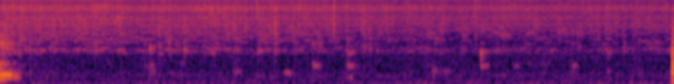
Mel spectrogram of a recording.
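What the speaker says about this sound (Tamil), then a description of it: "சேர்த்துட்டு நல்லா வதக்கி விட்டுருங்க பச்சை வாடை போகிற அளவுக்கு" Ginger and garlic sauté in a pan for vegetable kurma, a continuous close bright sizzle with occasional faint scrapes and ticks of stirring, steady in level from start to finish.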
